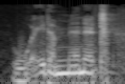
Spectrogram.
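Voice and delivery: through clenched teeth. Reading a story, the blacksmith speaks through clenched teeth. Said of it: "said the blacksmith with clenched teeth".

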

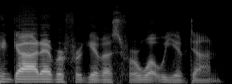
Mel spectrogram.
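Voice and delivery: ordinary talk

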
